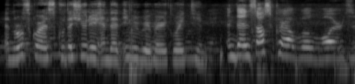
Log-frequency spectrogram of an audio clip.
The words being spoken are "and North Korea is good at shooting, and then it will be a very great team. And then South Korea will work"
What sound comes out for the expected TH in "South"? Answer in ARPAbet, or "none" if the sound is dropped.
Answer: S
